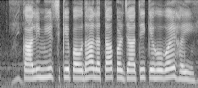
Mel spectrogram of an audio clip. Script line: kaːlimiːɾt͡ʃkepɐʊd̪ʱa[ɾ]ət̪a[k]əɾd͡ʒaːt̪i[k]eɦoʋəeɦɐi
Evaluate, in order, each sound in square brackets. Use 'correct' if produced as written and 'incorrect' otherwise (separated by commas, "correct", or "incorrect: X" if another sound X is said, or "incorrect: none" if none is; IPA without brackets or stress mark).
incorrect: l, incorrect: p, correct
